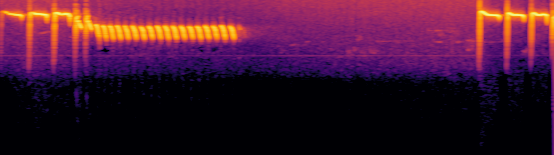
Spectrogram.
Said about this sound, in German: Sehr fein und hochfrequent. Kleiner Federball. Richtig. Die Blaumeise. Das war die Blaumeise.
